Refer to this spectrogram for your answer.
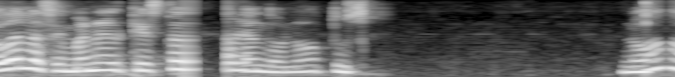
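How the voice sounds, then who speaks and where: A woman with a Mexican accent and a dark, mellow tone is heard in a dry, close sound with no echo. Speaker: podcast co-host. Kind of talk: casual chat.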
